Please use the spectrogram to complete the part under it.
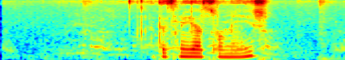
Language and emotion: Russian, neutral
